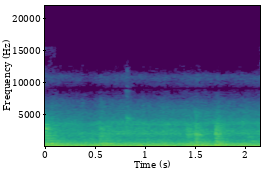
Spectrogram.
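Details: 2004 Mogilev MLM 400 kg passenger elevator, UL controller with PU-1 board: steady low hum on the cab while travelling; one door-motor winding energized through main drive direction contactors, humming and heating; fixed by swapping phases.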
